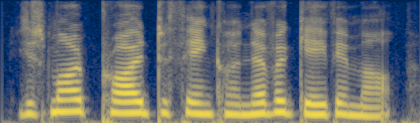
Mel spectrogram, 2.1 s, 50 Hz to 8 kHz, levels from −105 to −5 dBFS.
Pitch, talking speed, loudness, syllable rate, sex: 205 Hz, 315 wpm, -16 LUFS, 7.0 syllables/s, female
